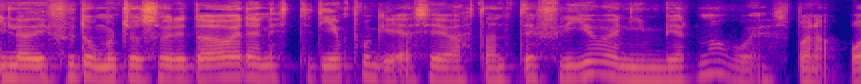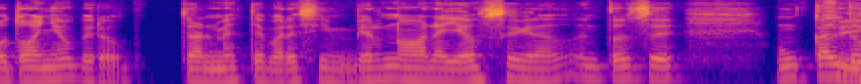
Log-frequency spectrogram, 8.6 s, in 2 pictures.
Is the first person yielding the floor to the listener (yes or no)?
yes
